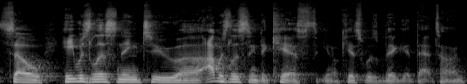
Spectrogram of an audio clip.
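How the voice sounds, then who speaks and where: An unremarkable speaking voice from a man with an American accent, fairly low in pitch, at a moderate pace, with lively intonation and big swings in loudness. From Texas, Dallas. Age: 60s. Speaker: guitarist and guitar teacher. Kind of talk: podcast interview.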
